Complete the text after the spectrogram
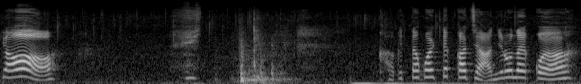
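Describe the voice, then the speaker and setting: A woman playing a persistent young female investigator in a visual novel, playful and sulky, with a wheedling, pouty, expressive delivery. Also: high-pitched, slow. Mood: insistent, evasive. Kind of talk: visual novel voice acting, anime-like drama. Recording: hiss with steady rain behind.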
